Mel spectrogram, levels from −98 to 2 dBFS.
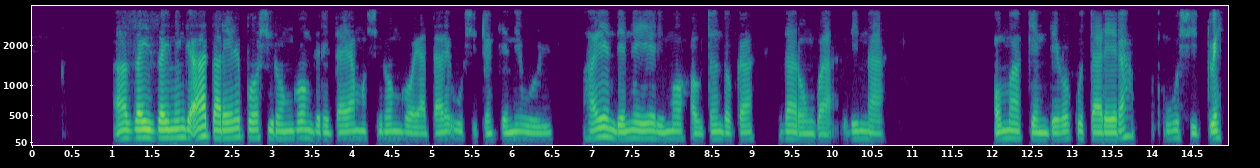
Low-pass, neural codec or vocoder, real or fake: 3.6 kHz; none; real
